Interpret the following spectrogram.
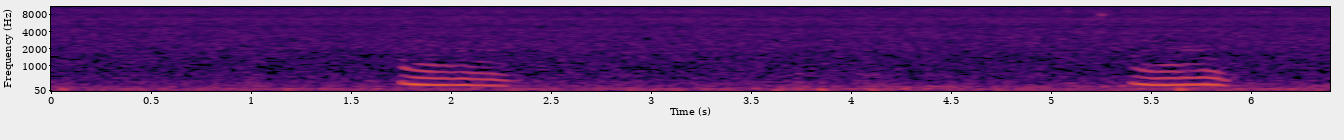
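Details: A sleeping pet ferret snoring loudly in the morning: two short, tonal, whine-like snores with a slight downward bend, about four seconds apart, over a quiet, low room hum.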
